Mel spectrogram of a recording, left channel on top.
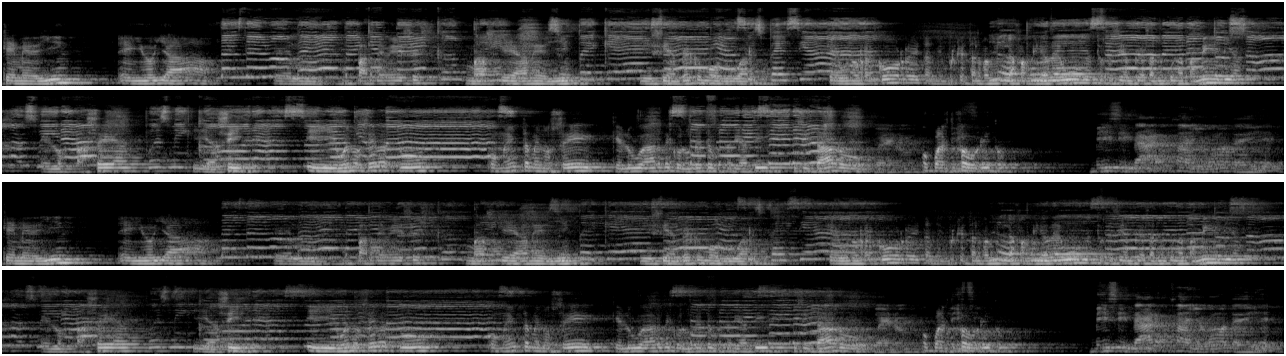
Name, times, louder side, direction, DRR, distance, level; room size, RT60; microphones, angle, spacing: voice 1, 0.0-0.7 1.2-2.1 2.7-4.3 4.6-5.8 6.4-7.6 8.2-12.4 13.2-14.2 14.7-15.4 15.9-17.1 17.7-21.5 22.0-22.9, left 1 dB, 40° left, 4 dB, 2.5 m, -25 dB
sound 1, 2.1-8.9 9.9-18.0 19.2-21.4, left 6 dB, 75° left, 2.7 m, -28 dB
voice 2, 21.5-22.0 22.3-22.6 23.7-25.5, right 2 dB, 45° right, 5 dB, 7.1 m, -34 dB
27.5 x 23.5 x 9.2 m, 1.4 s
head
